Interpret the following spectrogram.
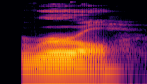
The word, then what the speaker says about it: rural: to say English word rural so listen how I say it rural I almost don't say the two syllables by the way rural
